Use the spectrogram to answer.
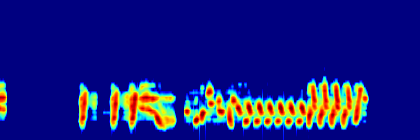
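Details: European goldfinch song for training young birds: a clean, isolated recording of bright twittering notes, a few buzzy slurred phrases, then a fast run of paired chirps repeated about six times a second, with no other sounds.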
